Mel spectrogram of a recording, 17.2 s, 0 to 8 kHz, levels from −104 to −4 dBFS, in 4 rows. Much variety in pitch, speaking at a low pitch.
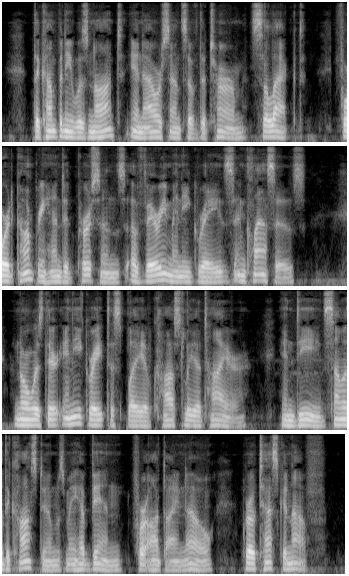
No: average, 2.8 semitones; low, 110 Hz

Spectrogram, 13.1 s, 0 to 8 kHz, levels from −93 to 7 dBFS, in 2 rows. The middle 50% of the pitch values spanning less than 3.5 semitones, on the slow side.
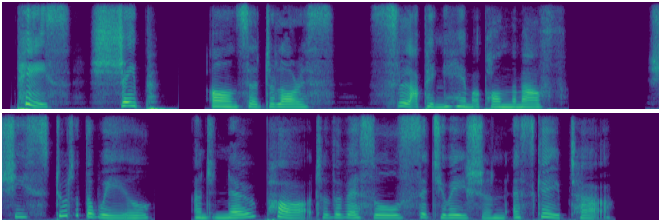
Yes: narrow, 2.6 semitones; slow, 105 wpm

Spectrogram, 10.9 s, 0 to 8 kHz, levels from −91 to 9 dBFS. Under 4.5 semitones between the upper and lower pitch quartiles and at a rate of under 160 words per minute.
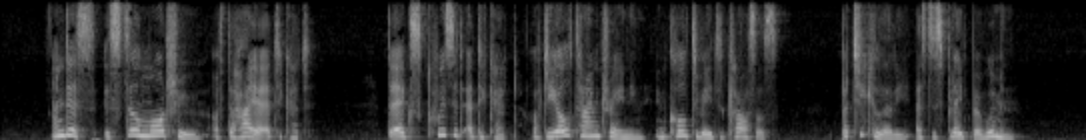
No: average, 4.8 semitones; average, 145 wpm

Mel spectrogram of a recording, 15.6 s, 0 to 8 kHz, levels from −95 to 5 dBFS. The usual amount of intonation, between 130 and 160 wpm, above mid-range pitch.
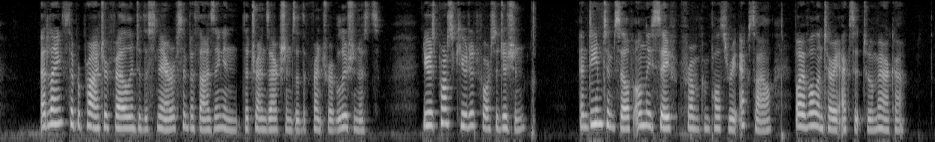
Yes: average, 3.8 semitones; average, 140 wpm; high, 200 Hz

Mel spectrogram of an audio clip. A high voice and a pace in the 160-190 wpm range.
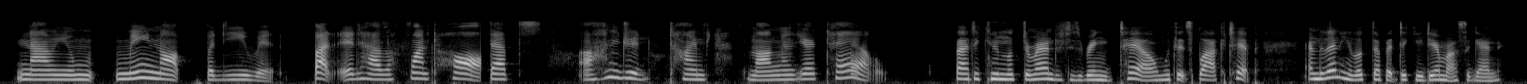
Yes: high, 230 Hz; average, 170 wpm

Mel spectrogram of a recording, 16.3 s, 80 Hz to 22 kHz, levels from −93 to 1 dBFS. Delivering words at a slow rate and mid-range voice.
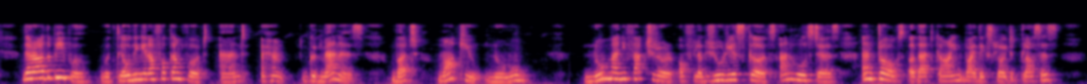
No: slow, 125 wpm; high, 205 Hz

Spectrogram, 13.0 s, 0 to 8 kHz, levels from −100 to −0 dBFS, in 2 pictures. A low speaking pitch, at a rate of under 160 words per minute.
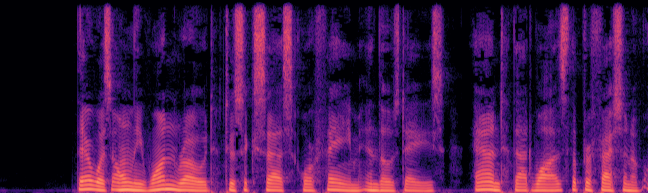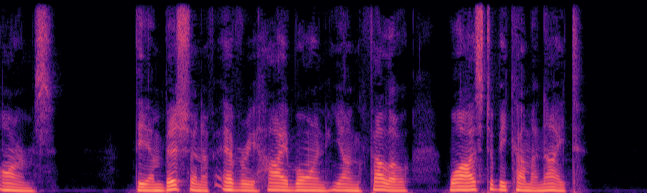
Yes: low, 130 Hz; average, 150 wpm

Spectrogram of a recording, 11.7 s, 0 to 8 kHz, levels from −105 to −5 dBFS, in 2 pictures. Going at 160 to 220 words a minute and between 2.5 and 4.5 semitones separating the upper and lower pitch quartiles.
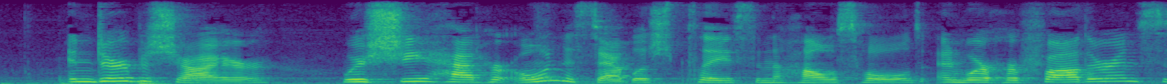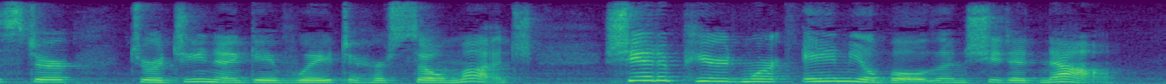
No: average, 180 wpm; wide, 5.5 semitones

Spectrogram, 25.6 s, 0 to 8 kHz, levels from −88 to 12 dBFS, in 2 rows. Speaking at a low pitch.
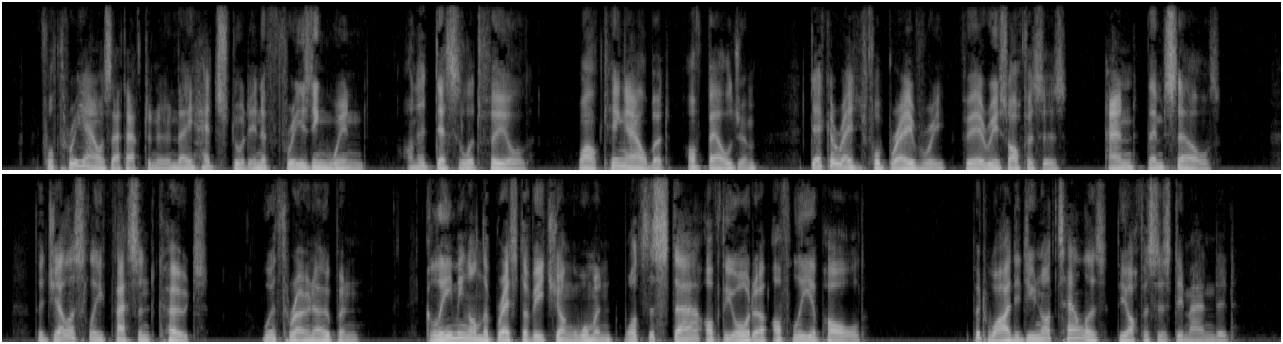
Yes: low, 130 Hz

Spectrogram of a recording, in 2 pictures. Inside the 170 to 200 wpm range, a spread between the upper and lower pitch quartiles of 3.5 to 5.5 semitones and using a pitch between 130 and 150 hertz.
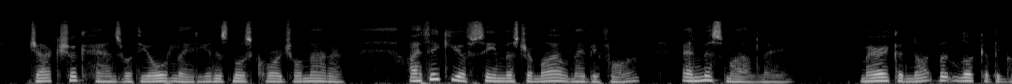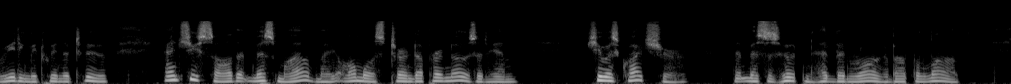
Yes: average, 180 wpm; average, 3.9 semitones; medium, 140 Hz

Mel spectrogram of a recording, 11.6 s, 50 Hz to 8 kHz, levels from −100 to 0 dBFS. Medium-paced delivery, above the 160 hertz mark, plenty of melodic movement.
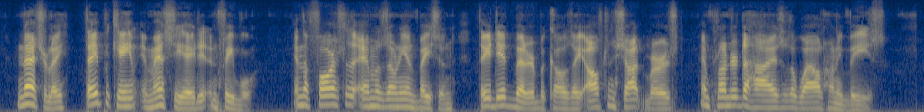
No: average, 155 wpm; low, 135 Hz; wide, 5.8 semitones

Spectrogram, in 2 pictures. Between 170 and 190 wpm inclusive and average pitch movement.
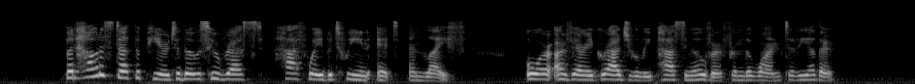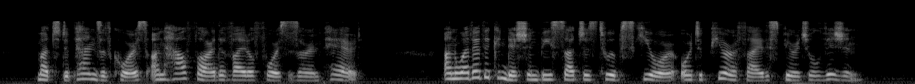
Yes: average, 175 wpm; average, 3.8 semitones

